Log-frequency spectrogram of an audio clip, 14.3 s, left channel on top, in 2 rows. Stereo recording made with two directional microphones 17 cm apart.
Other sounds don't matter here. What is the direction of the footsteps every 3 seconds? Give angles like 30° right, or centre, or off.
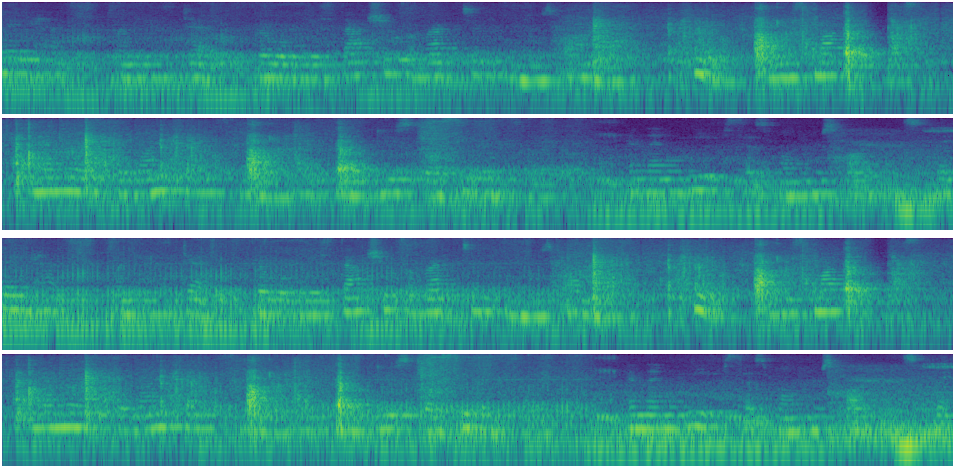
off, 30° right, 10° left, 50° right, off.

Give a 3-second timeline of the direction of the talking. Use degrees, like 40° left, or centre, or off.
50° right, 20° right, centre, 40° right, 40° right.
